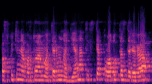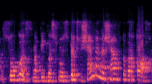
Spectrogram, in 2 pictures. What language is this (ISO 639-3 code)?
lit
